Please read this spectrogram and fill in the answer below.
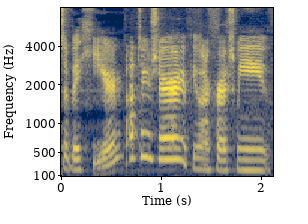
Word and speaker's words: Behir: to create a monster I think it's pronounced over here I'm sure if you want afresh me feel free to in the comments below but I'm just gonna be calling it over here cuz that's what I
